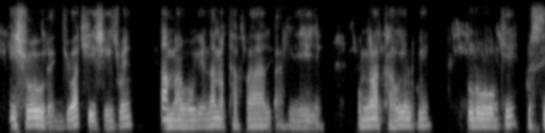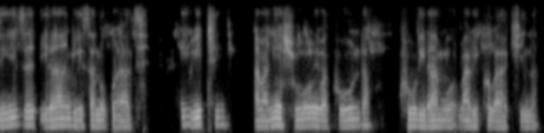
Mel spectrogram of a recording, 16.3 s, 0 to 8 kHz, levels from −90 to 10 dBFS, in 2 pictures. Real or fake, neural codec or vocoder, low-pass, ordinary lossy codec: fake; codec, 24 kHz, 3 kbps, HILCodec; 7.2 kHz; Opus, 32 kbps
